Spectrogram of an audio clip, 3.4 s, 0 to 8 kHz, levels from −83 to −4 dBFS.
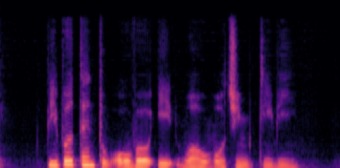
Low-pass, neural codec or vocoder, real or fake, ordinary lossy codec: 7.2 kHz; codec, 16 kHz, about 1 kbps, DyCAST, with the encoder's durations; fake; none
